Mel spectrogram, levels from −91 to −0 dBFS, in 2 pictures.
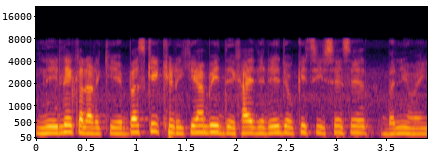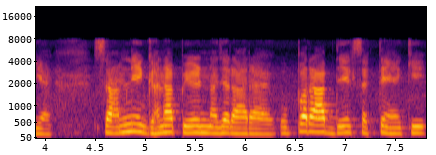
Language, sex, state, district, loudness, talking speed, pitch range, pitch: Hindi, male, Bihar, Araria, -18 LUFS, 260 wpm, 175-200 Hz, 185 Hz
